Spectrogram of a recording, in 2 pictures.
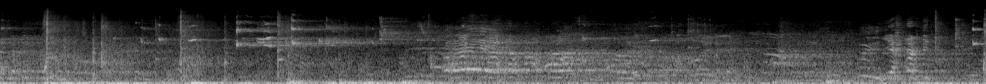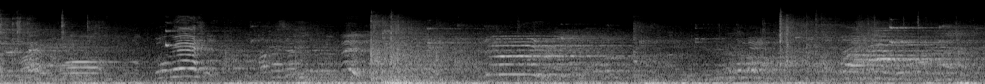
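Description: Voices of men and women call out in a large echoing hall.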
